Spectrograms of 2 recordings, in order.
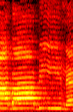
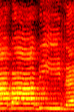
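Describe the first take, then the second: Both takes have the same delivery.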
